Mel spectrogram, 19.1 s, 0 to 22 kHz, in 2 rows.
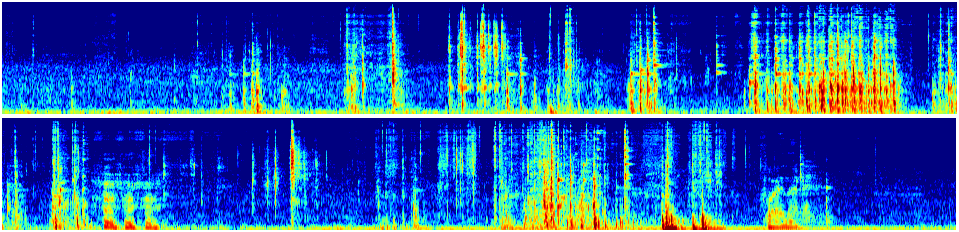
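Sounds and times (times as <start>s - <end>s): metal parts clinking: 2.2s - 17.1s.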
